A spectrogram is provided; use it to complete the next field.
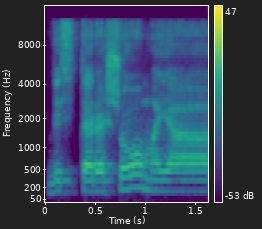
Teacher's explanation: यहां पर संधि होती है विसर्ग का ओ में परिवर्तन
